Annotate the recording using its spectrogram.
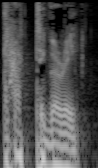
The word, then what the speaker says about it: category: Category. Emphasis on the first syllable.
